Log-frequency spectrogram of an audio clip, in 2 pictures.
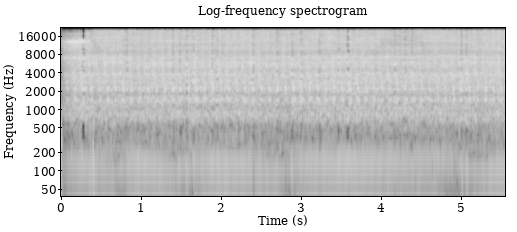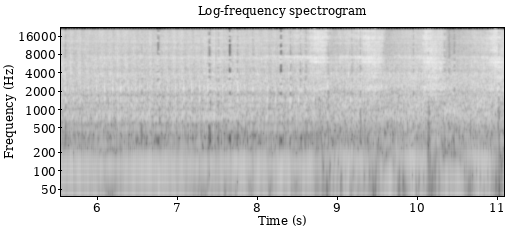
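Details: VW Golf Mk2 carbureted engine, cold start days after cylinder head gasket job: steady, even idle with a low drone, later blipped, no knocks or misses; known broken Pierburg wax stat, crankshaft seal oil leak and choke-pipe coolant leak.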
